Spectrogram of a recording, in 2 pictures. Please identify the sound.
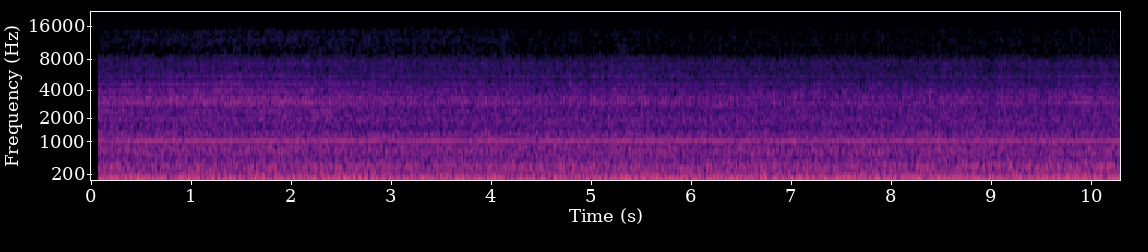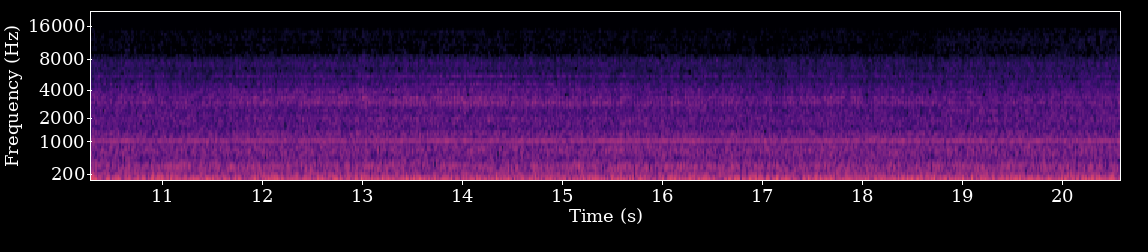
Sound effects > Other mechanisms, engines, machines
Small Motor SFX
Machinery, Hum, MACHINE, Motor, GENERATOR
